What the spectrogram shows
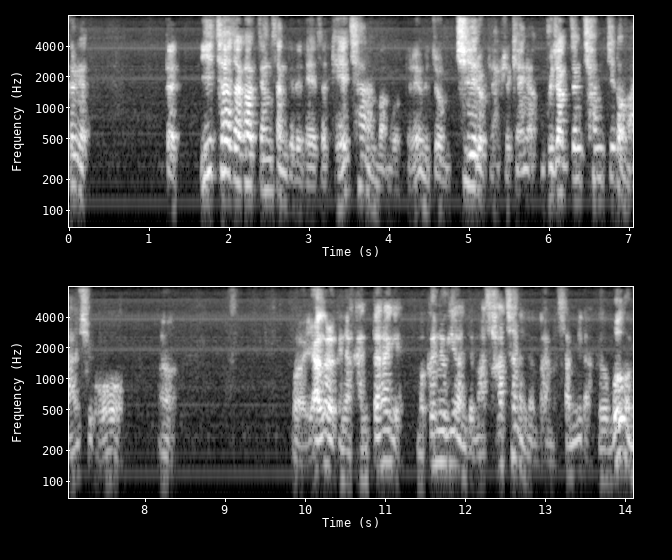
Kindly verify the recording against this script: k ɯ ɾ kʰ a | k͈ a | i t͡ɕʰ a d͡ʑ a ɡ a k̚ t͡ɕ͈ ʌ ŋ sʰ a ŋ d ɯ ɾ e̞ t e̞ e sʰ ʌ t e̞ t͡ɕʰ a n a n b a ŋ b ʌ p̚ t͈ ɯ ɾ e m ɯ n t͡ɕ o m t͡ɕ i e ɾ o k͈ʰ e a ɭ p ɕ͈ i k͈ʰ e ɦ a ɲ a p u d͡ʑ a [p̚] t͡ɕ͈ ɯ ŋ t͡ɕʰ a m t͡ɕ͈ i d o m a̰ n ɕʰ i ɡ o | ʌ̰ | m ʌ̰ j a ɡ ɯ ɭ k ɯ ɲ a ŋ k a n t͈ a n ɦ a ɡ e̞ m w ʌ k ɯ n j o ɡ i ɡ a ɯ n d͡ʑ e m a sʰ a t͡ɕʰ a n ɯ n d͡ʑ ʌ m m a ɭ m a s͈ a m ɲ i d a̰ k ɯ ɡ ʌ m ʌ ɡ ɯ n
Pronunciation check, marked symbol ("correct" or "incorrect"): incorrect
